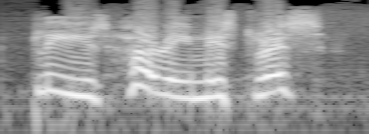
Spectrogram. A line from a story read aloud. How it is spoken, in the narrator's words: wailed the whelp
